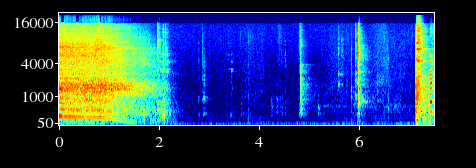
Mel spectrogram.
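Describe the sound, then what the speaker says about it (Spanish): A kitchen blender whirs loudly with a smoothie for about two seconds, then winds down and stops, followed by a few sparse clinks and a burst of handling noise at the end. "Y ya solo queda batir"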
